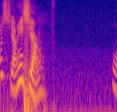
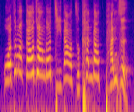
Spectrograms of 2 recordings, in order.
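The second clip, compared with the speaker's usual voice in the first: ordinary delivery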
